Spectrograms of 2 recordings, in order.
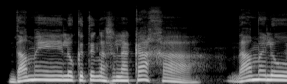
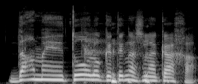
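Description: First: It is said in a softer, polite tone. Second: It is said in a rude, demanding tone.

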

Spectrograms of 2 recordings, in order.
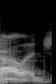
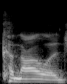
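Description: First: The initial k sound is silent. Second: The initial k sound is pronounced. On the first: The speaker calls it right. "you say knowledge like that" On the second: The speaker calls it wrong. "You don't say knowledge"

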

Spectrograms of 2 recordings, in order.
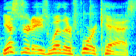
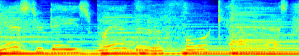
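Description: First: It is said with strong, lively energy. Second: It is said with low, weak energy. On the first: The speaker calls it right. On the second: The speaker calls it wrong.

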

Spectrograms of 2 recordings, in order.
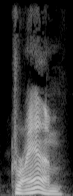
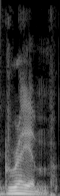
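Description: First: It is said with an American accent. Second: It is said with a British accent. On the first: "Can you do an impression?" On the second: "As opposed to"

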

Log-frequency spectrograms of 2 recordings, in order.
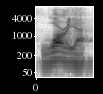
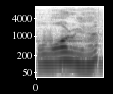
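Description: First: The first syllable is said with a 'wa' sound. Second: The first syllable is said with another vowel. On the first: The speaker calls it right. "It's warrior, W-A warrior" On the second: The speaker calls it wrong. "not warrior"

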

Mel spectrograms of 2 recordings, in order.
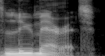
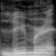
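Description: First: The middle sounds like the word 'merit'. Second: The middle does not sound like 'merit'. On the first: The speaker calls it right. "it's Lumerit because there's like a merit" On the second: The speaker calls it wrong. "I want to pronounce it Lumerit so bad"

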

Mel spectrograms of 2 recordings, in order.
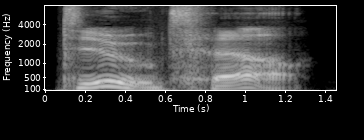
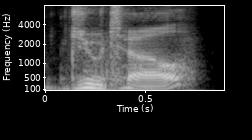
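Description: First: It is said in an imitation of another's voice. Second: It is said in the speaker's natural voice.

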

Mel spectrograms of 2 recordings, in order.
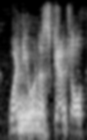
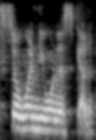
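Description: First: The question sounds hostile and curt. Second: The question sounds friendly and matter-of-fact. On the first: The speaker is being cold and unfriendly. "He's not like this hostile" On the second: The speaker is being direct but kind. "He just was like"

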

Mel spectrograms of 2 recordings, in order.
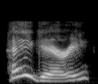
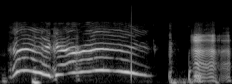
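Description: First: The greeting is said flatly. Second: The greeting is said with enthusiasm.

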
